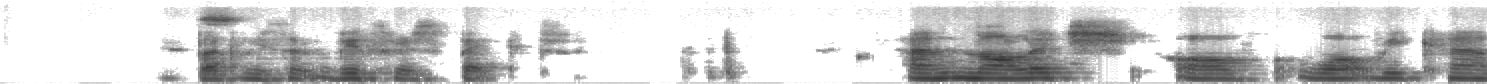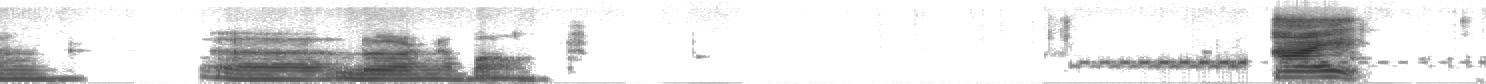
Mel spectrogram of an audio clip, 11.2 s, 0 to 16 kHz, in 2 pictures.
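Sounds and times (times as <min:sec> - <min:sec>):
speech: 0:00.7 - 0:02.8, 0:03.4 - 0:07.8, 0:10.4 - 0:10.8
phone ringing with a warbling electronic tone: 0:09.6 - 0:11.0.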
